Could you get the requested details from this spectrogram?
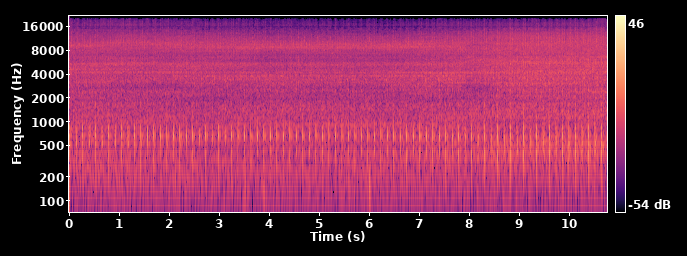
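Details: Peugeot 106 GTI at idle, head done 3 months ago with new plugs: sharp metallic ticking knock about four per second; cause found to be a failed 4-month-old (5000 km) spark plug.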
